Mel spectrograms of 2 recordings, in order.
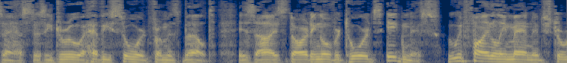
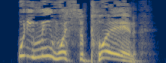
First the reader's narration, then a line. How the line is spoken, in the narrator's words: Ignis replied, his voice tinged with panic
